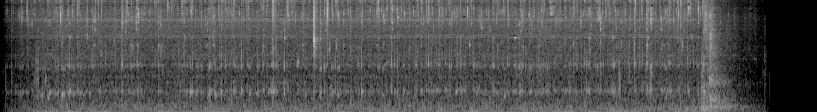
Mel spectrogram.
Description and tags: Water falling from a fountain from the university.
